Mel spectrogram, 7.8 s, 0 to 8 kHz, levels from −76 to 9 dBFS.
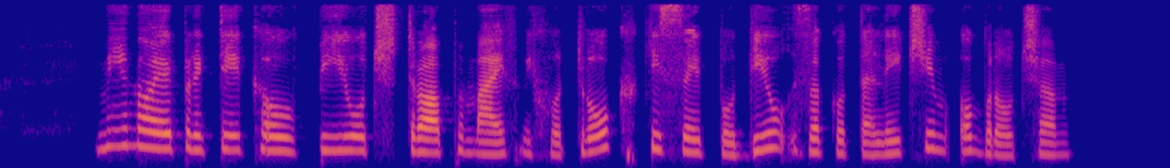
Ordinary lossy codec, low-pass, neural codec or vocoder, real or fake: none; none; codec, 16 kHz, 1.1 kbps, Voila-Tokenizer; fake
